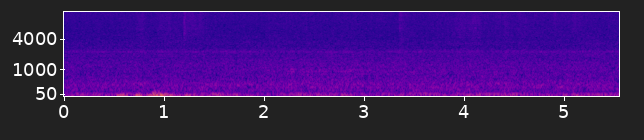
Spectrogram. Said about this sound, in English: Airplane. Oh, I guess I could look at that flight tracker app. Yeah. See where that airplane is.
